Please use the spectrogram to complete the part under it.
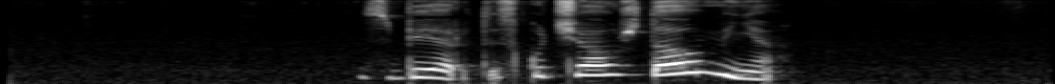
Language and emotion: Russian, neutral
